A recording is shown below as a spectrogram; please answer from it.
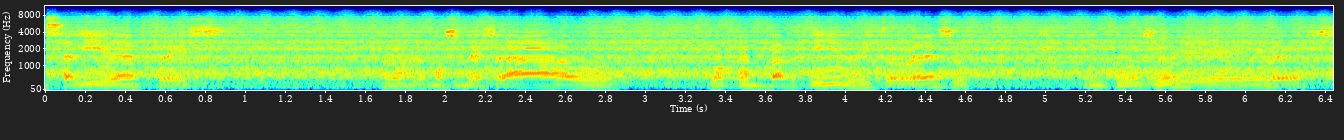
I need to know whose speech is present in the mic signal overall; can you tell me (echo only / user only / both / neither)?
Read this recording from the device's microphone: both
